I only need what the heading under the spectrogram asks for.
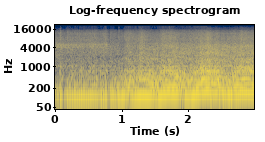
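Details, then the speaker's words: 2010 Hyundai Sonata 2.4 with intermittent no start and stalling when the throttle is touched, no codes, after fuel pump circuit diagnosis; fires up and revs up and down without dying or stumbling; normal start and rev. "You're going to start it and then put your foot on the gas and rev it because we couldn't do that before."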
